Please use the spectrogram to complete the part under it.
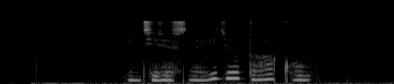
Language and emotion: Russian, neutral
